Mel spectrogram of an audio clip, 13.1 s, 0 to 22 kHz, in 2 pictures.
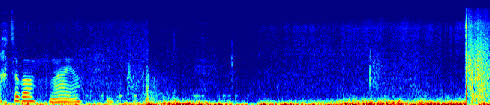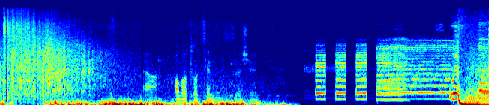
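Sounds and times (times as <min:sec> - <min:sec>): firework stars bursting: 0:01.0 - 0:08.2
firework bang: 0:04.6 - 0:08.4.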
